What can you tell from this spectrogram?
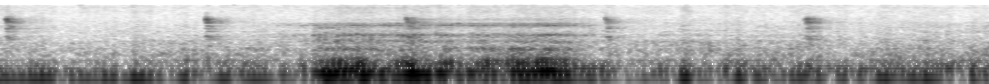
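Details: Sleeping Rottweiler snoring: a drawn-out, rattling low rumble in the middle of the clip between quieter breaths. Regular clicks tick about once per second.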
